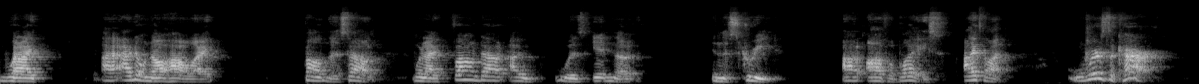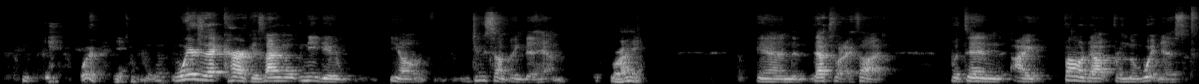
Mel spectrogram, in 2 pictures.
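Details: Adult man with aphasia after a traumatic brain injury from a bicycle accident about four years earlier, followed by coma; word difficulty noticed on waking, still recovering.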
